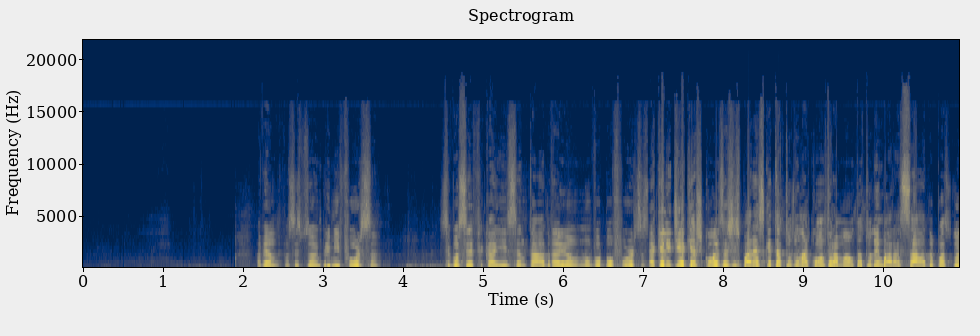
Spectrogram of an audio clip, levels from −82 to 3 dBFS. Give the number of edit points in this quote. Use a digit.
2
